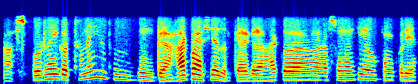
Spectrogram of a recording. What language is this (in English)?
Odia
